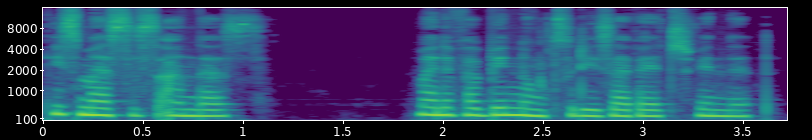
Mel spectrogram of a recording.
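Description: A woman voicing a weary, wise phoenix spirit that is fading away, speaking calmly and softly in an audiobook reading. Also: mid-range voice, moderate pace, lightly acted. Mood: gentle, sorrowful.

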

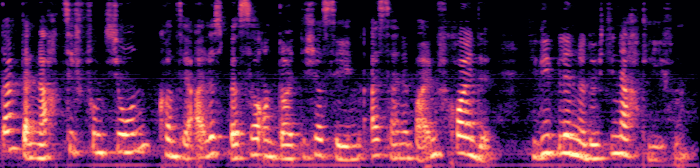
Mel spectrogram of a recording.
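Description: A woman reading a detective story aloud with steady storytelling narration. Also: fairly high pitch, moderate pace, a little hiss or hum.

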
